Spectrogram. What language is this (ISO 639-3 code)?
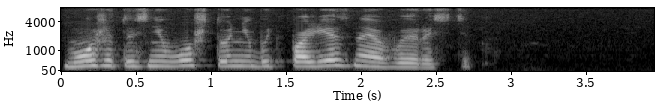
rus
